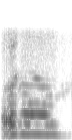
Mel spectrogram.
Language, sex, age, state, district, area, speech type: Tamil, female, 30-45, Tamil Nadu, Nagapattinam, rural, conversation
